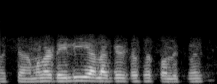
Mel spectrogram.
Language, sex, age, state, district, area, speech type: Marathi, male, 18-30, Maharashtra, Yavatmal, rural, conversation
